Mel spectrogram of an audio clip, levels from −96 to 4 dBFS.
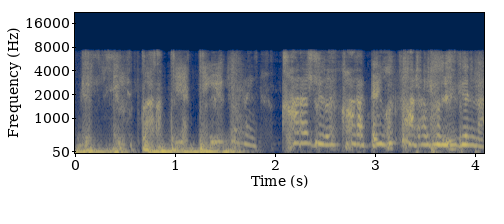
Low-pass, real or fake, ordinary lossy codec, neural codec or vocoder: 7.2 kHz; fake; none; codec, 24 kHz, 1.5 kbps, HILCodec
